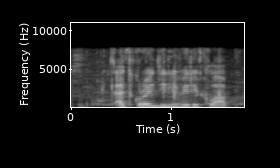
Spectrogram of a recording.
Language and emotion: Russian, neutral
